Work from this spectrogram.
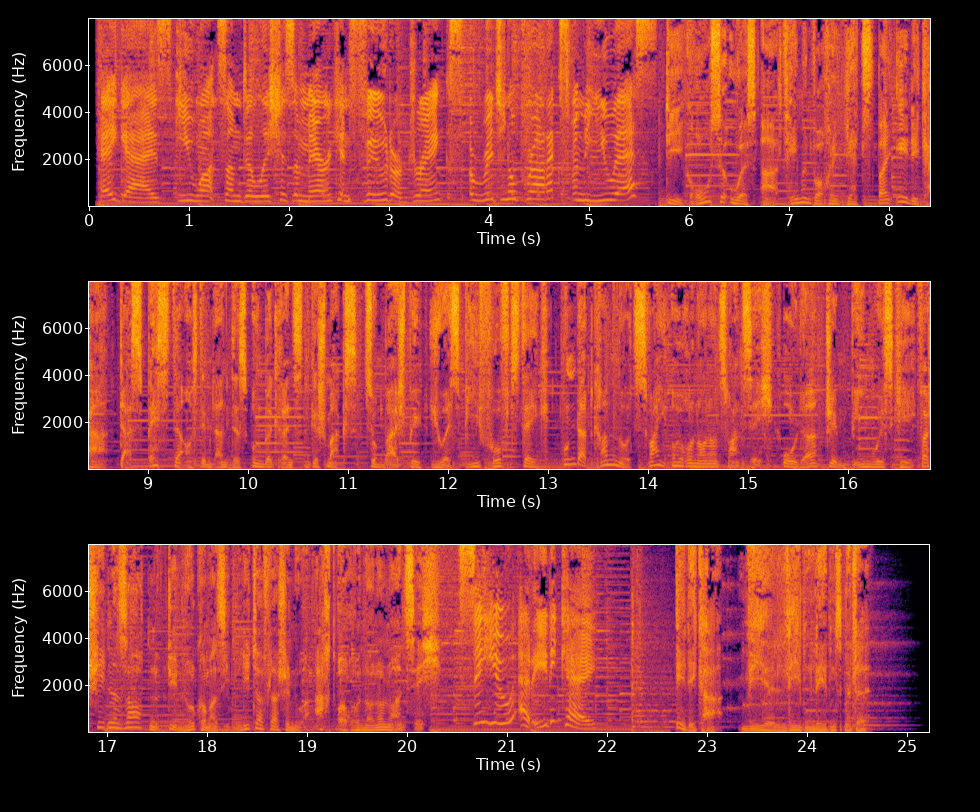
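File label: US English Dynamisch; Fremdtake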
